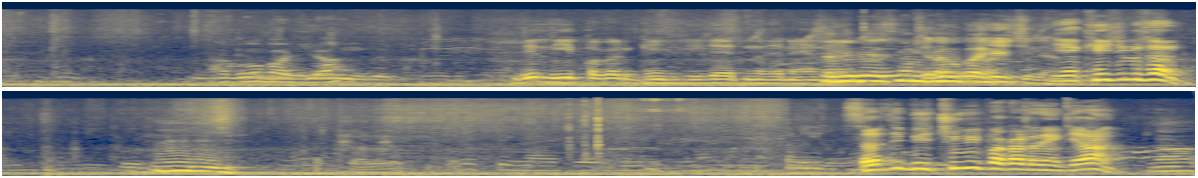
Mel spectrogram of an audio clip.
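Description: Men talk loudly and excitedly outdoors.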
